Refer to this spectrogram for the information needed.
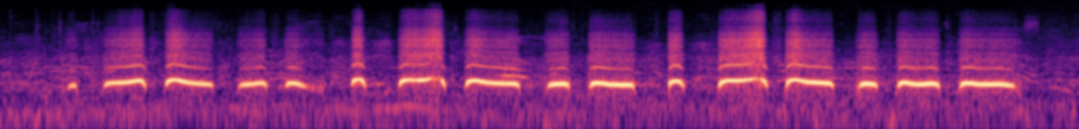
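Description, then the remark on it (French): A person imitates a wood pigeon, repeating loud, hollow cooing notes in rhythmic phrases of short and longer hoots, about fourteen in all, with no talking. “Ce serait possible de nous, faire un dernier son euh, d'oiseau pour nos auditeurs et euh, la palombe par exemple”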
